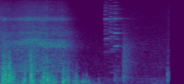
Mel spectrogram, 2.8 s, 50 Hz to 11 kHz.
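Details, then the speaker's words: Blade 350 QX quadcopter after motor 4's bearings were replaced with Boca ceramic bearings following noisy-bearing problems, run at night in 16° cold. Even high whine for about a second, then a smooth wind-down with no grinding. Normal motor run. "I just want to go ahead and show you that the uh the craft runs and flies and everything's good"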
